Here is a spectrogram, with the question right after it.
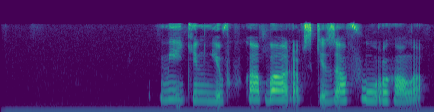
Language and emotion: Russian, sad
